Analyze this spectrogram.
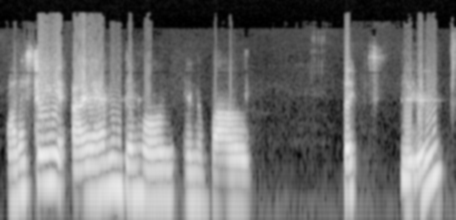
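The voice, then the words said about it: Bahamian accent. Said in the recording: “I'm impressed that you still have your accent.”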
